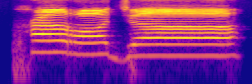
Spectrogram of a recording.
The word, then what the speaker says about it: حرجا: ہا زبر ہا، را زبر را، مل کر کیا بنا؟ حرا. جیم دو زبر جن، حرجن. آگے وقف حرجا حرجا.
